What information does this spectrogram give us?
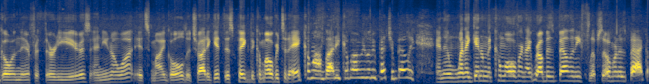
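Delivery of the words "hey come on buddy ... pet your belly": very high-pitched, eager pet-talk; coaxing an animal. Retold or imitated. Man calling a pig for a belly rub, high coaxing voice. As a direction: coax a pig over in a high, babying voice.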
